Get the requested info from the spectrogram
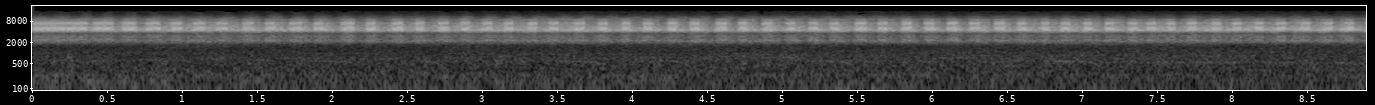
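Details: Cicadas singing on the heights above the port of Bandol, Var, Côte d'Azur, southern France, by the calm Mediterranean: a dense, steady high buzzing chorus that pulses about three times a second, with no other clear sounds.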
